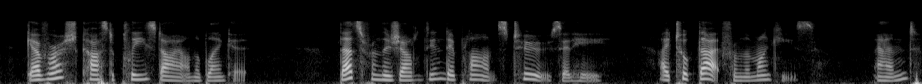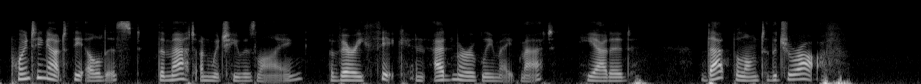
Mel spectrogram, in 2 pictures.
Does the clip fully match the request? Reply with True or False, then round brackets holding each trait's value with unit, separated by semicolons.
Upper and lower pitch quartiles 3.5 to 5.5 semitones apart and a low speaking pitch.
False (4.5 semitones; 195 Hz)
